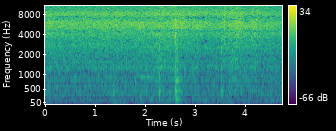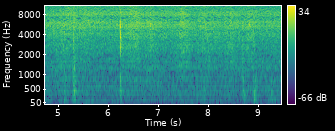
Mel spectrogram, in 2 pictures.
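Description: Chicken pieces and tomatoes sizzling in oil in a pot while a wooden spatula stirs them, knocking sharply against the pot about five times.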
